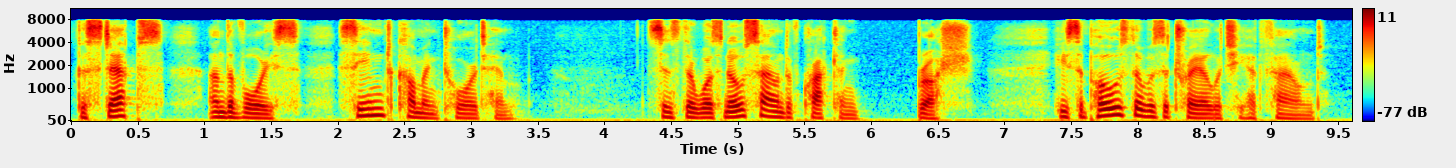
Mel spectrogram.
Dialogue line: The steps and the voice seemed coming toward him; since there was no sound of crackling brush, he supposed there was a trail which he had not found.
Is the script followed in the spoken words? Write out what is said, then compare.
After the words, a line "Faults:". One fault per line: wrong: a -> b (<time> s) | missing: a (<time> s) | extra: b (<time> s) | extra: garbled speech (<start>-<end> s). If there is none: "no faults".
The steps and the voice seemed coming toward him; since there was no sound of crackling brush, he supposed there was a trail which he had found.
Faults:
missing: not (8.9 s)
